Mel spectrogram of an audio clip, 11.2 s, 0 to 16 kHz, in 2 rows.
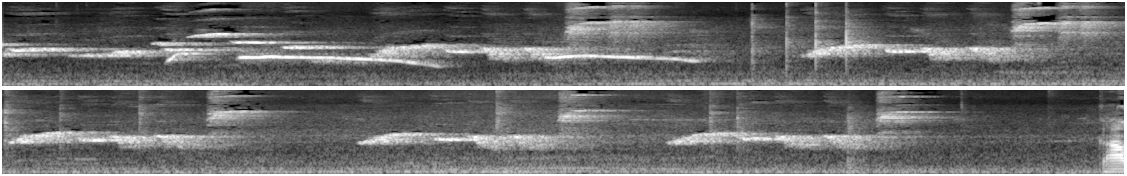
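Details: Recorded 20 March 2020 during the 2020 season, a white-rumped shama in full 'fire' condition sings a long pure whistled slide, then a string of repeated rich, rolling phrases about every 1.5 seconds, punctuated by clicks.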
